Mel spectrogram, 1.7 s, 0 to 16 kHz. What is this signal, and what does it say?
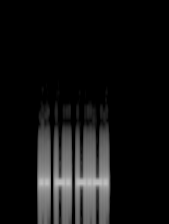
Morse code, heard as a keyed tone, about 46 wpm, 700 Hz. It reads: INC
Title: Top Three Letter Combinations in Words 45wpm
